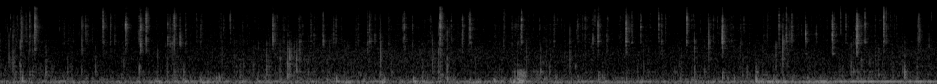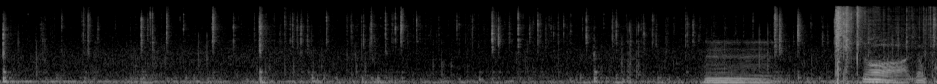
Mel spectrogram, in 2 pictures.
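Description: Crackling firewood burning in a fireplace game, soft irregular pops and snaps scattered over a quiet background, with a louder cluster of crackles near the end and a voice talking intermittently.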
